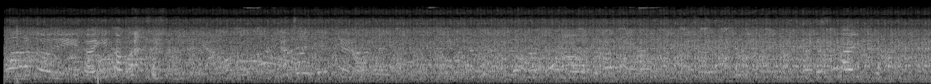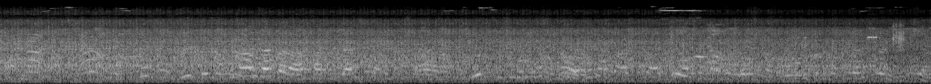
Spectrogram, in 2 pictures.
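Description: A small truck's engine running steadily under many voices talking at once.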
